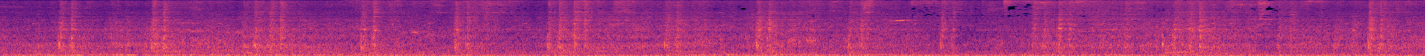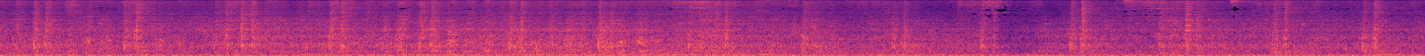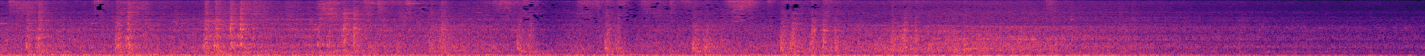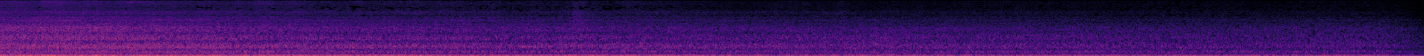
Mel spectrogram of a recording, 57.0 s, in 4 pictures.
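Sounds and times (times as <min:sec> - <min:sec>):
freight train wheels clattering: 0:00.0 - 0:41.4.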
